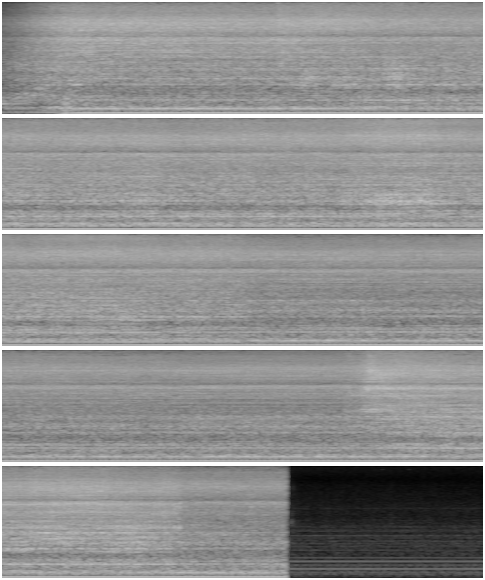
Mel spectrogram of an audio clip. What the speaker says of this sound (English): we'll be using our Craftsman belt sander to make the profile of the holster and get closer to the line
